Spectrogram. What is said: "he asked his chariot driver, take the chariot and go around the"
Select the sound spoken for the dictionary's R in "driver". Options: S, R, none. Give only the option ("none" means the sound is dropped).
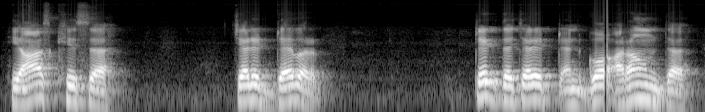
none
